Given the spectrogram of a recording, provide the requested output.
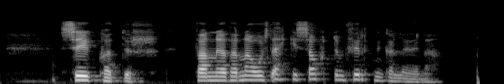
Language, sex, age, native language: Icelandic, female, 50-59, Icelandic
